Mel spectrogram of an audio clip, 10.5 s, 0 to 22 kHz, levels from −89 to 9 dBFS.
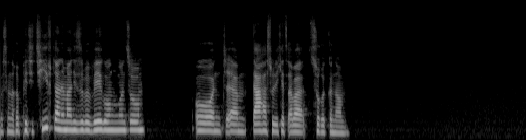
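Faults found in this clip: No call or media quality faults found in this speech recording.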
